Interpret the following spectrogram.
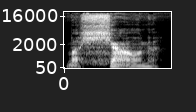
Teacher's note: Notice the lengthening of the vowel because of the double letter there. Single syllable word.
